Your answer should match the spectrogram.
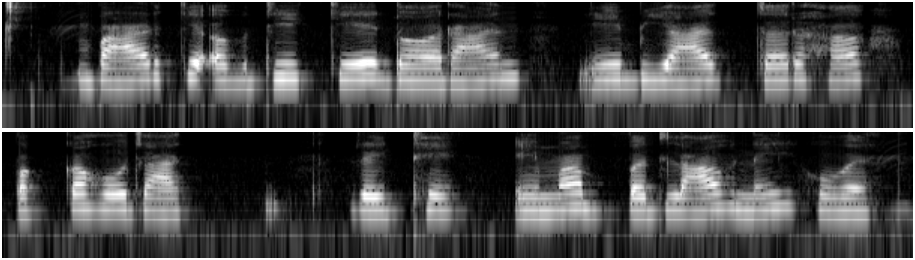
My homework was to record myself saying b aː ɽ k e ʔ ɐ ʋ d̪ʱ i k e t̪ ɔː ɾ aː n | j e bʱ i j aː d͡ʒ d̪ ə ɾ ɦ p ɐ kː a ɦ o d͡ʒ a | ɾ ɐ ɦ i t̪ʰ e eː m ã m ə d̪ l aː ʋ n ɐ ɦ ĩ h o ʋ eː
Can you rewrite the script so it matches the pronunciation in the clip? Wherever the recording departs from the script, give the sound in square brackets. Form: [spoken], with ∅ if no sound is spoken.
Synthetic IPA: b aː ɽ k e ʔ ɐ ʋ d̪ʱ i k e [d̪] ɔː ɾ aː n | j e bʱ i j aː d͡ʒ [t̪] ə ɾ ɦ p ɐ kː a ɦ o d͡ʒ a | ɾ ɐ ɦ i t̪ʰ e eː m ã [b] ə d̪ l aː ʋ n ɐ ɦ ĩ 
